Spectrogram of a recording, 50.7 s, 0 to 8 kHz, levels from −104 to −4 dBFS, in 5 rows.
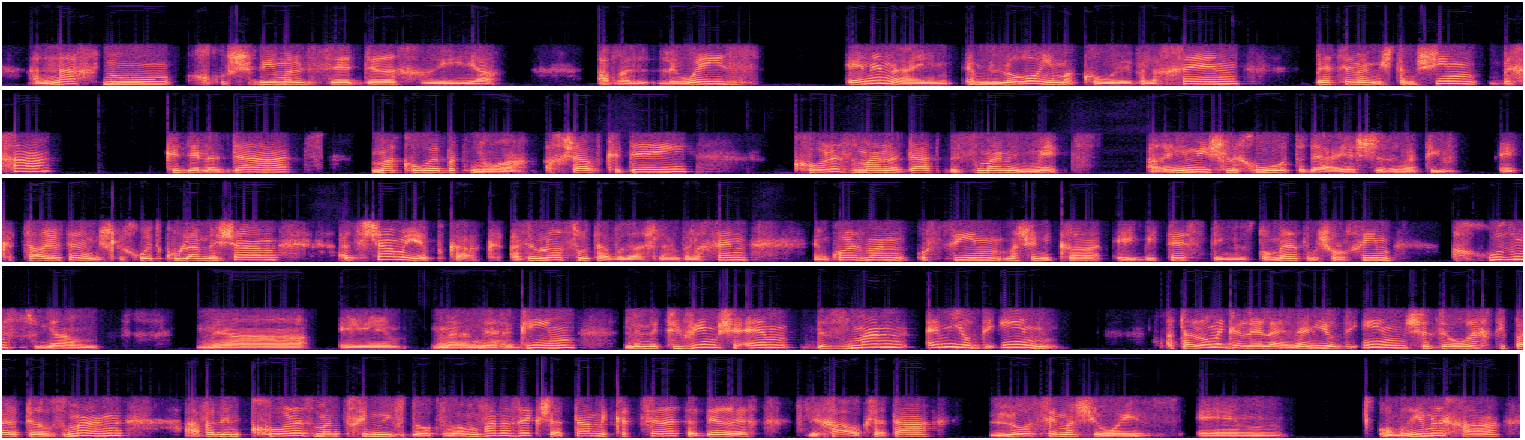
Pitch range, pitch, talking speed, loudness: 145-220 Hz, 180 Hz, 135 wpm, -19 LUFS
